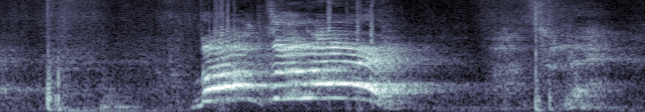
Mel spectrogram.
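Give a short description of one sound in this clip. An older man calls out loudly.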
